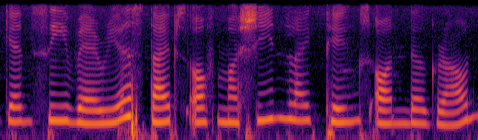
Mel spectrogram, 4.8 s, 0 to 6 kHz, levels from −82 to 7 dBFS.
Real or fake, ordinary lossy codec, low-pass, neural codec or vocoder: real; none; 5.4 kHz; none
